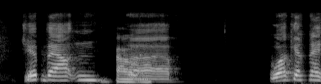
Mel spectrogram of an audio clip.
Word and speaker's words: Bouton: I've got Jim Bolton. I know I've pronounced that wrong, but it's accent. Jim Bouton.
